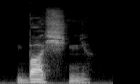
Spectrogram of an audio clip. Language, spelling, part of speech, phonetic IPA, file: Polish, baśń, noun, [baɕɲ̊], Pl-baśń.ogg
